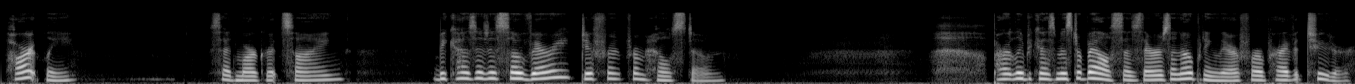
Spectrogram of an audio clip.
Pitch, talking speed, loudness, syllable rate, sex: 225 Hz, 110 wpm, -19 LUFS, 5.4 syllables/s, female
